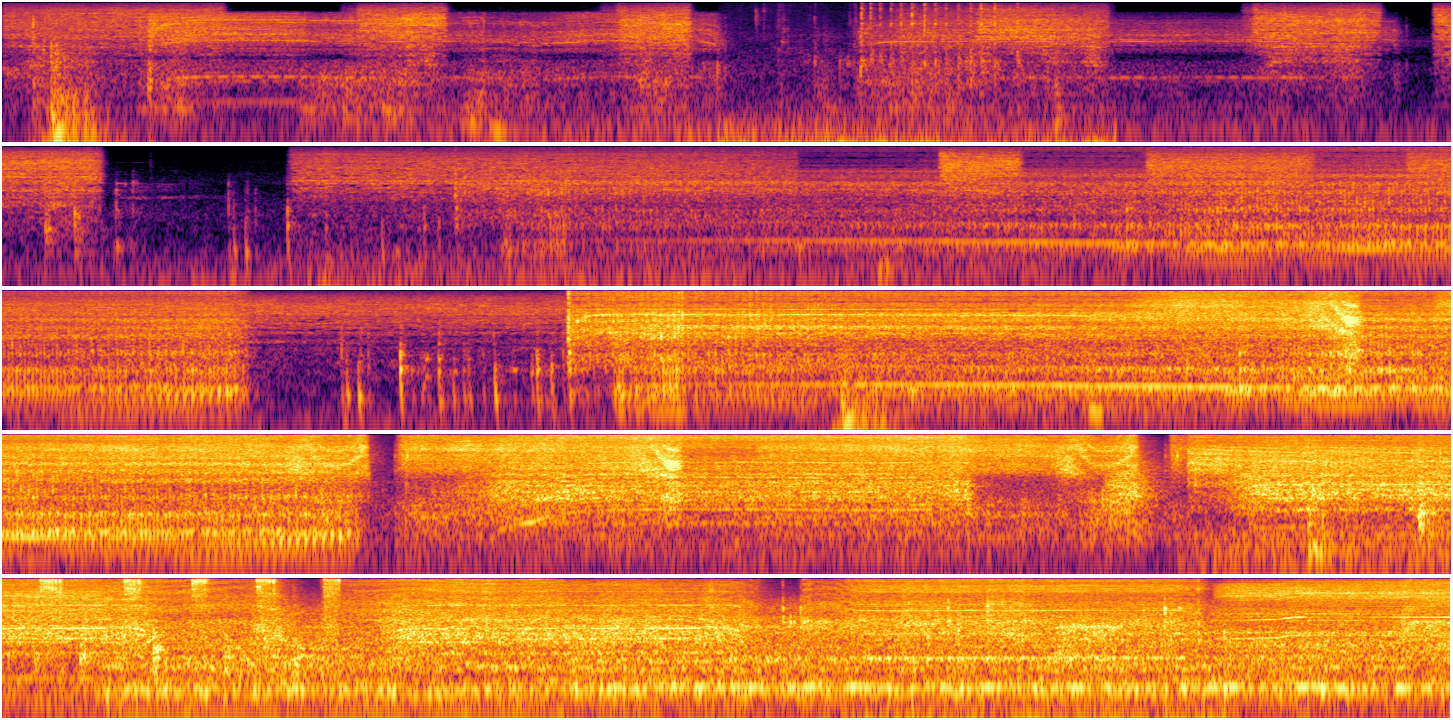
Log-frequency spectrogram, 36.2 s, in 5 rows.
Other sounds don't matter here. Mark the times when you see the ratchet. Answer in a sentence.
You can hear the ratchet from 3.6 to 5.5 s and from 28.8 to 30.7 s.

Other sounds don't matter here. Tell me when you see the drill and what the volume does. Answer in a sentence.
The drill can be heard from 0.0 to 36.1 s, getting louder.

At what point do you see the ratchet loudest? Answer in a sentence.
The loudest moment of the ratchet is at 29 seconds.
